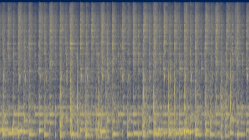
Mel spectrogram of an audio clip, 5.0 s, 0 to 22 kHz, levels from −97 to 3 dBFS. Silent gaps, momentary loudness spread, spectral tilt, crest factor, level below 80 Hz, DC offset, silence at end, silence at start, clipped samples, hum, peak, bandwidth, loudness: none; 2 LU; -3 dB/octave; 18 dB; -52 dBFS; under 0.1%; 0 s; 0 s; under 0.1%; none; -2 dBFS; over 20 kHz; -19 LUFS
